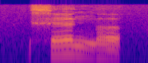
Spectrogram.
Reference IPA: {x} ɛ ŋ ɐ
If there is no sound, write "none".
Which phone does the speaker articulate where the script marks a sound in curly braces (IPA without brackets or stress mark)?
x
